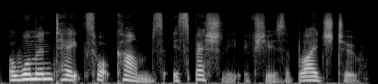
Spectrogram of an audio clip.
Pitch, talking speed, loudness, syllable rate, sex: 185 Hz, 160 wpm, -19 LUFS, 5.7 syllables/s, female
